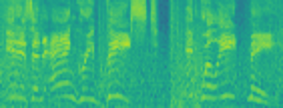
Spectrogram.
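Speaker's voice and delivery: panicked. Acted. Panicking at noise.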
